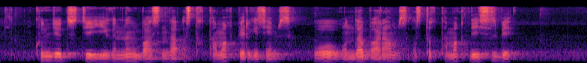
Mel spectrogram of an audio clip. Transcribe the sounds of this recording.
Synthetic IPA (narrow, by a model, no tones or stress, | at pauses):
kʲʰʏnd̪e̞t̪ʰʏ̥st̪e̞jeɡʲɪnːɪŋbɑsənd̪ɑ̰ʔəst̪ə̥q̚t̪ʰɑmɑqbe̞ɾɡʲɪse̞mɪz̥ | wo̞wo̞nd̪ɑbɑɾɑməzəst̪əq̚t̪ʰɑmɑqd̪e̞jsɪzbe̞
